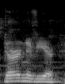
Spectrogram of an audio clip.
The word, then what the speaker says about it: Durnehviir: Durnehviir. Yeah. See, I can pronounce it properly now.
